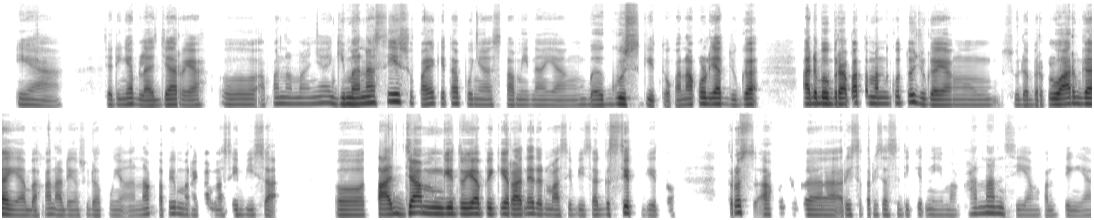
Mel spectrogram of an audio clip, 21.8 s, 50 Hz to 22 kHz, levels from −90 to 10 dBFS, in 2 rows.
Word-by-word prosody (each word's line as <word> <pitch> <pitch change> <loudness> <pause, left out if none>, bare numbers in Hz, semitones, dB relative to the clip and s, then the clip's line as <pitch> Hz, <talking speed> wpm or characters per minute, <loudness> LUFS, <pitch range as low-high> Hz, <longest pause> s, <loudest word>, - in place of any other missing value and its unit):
Ya. 145 -5 -12 0.4
Jadinya 165 +2 -6
belajar 150 +2 -2
ya, 150 +1 -5 0.2
eee, 165 -1 -9
apa 170 +5 -14
namanya, 185 +1 -10
gimana 180 +3 +3
sih 250 +4 +3
supaya 190 -5 -4
kita 190 +1 -6
punya 165 -3 -12
stamina 150 -1 -13
yang 145 +1 -15
bagus, 165 +3 +1
gitu. 150 -6 -10
Karena 155 +5 -2
aku 190 - -3
lihat 180 -1 +5
juga, 170 +2 +1 0.4
ada 180 0 +3
beberapa 185 +1 +7
temanku 190 -1 -3
tuh 230 +3 +1
juga 170 -3 -3
yang, 155 0 -1 0.4
sudah 155 -2 -13
berkeluarga 170 +3 +5
ya, 145 -1 -9
bahkan 145 +4 -11
ada 145 -2 -11
yang 145 0 -16
sudah 145 -2 -15
punya 145 -1 -21
anak, 165 +5 -11
tapi 190 -1 -11
mereka 155 -3 -16
masih 150 +1 -15
bisa, 150 0 -11 0.6
eee, 150 0 -4 0.2
tajam 185 +3 +5
gitu 180 0 +4
ya 180 +1 +7
pikirannya, 175 0 +1
dan 170 - -4
masih 150 +1 -8
bisa 150 0 -12
gesit 170 +6 -1
gitu. 145 -1 -18 0.5
Terus 215 +1 -5
aku 165 +3 -10
juga 155 -3 -9
riset-riset 155 0 -15
sedikit 155 +2 -20
nih, 150 -1 -20
makanan 185 +7 -9
sih 150 -4 -20
yang 145 0 -23
penting 140 -1 -20
165 Hz, 160 wpm, -24 LUFS, 150-180 Hz, 0.6 s, beberapa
